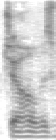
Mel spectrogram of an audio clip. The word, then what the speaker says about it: Jehovah: Yeah, so the name Jehovah is very, very significant for the group, Jehovah's Witnesses, not just because it's in the name of the group, but because they think that it's God's proper name and it's properly pronounced Jehovah, and God ultimately will not respect you or respond to you if you don't call him by his name.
